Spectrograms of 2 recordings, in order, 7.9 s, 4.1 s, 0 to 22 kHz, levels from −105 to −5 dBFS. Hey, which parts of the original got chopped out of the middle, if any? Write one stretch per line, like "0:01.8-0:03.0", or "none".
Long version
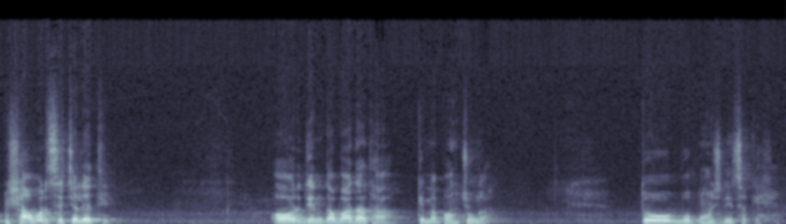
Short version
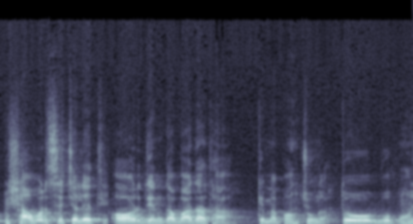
0:01.0-0:02.6
0:04.9-0:06.3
